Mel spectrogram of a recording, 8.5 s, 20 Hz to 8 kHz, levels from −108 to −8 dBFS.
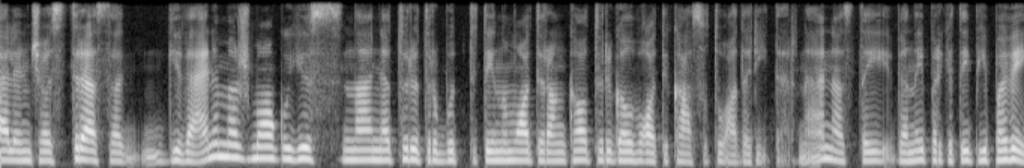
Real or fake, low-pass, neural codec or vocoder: real; 7.2 kHz; none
